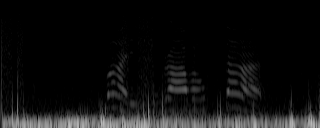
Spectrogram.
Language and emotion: Russian, positive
